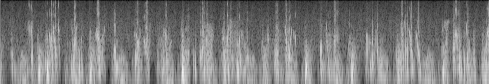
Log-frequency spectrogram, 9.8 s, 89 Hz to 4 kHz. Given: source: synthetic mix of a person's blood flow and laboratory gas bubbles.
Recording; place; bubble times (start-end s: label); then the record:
Doppler ultrasound of blood flow; precordium
0.19-0.28 s: bubbles
0.53-0.68 s: bubbles
0.89-1.22 s: bubbles
1.38-1.68 s: bubbles
1.78-2.12 s: bubbles
2.25-2.40 s: bubbles
2.66-3.01 s: bubbles
3.12-3.44 s: bubbles
3.62-3.78 s: bubbles
3.82-4.27 s: bubbles
4.42-4.96 s: bubbles
5.32-5.62 s: bubbles
5.66-5.93 s: bubbles
6.35-6.78 s: bubbles
6.96-7.00 s: bubbles
7.27-7.67 s: bubbles
7.89-8.44 s: bubbles
8.82-8.99 s: bubbles
9.03-9.52 s: bubbles
9.62-9.79 s: bubbles
From the record:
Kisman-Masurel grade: 242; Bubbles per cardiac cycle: several, 3 to 8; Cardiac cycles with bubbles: 100%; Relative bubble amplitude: moderate (0.250 to 0.450); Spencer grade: 3 (all of the cardiac periods contain showers or single bubble signals, but not dominating or overriding the cardiac motion signals); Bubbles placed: anywhere in the cardiac cycle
